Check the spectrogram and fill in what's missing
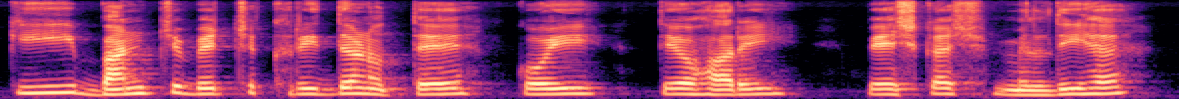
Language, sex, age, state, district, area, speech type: Punjabi, male, 30-45, Punjab, Rupnagar, urban, read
